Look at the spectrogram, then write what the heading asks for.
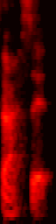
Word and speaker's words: facet: In general, like in any part of facet of life, faucet, I think it's pronounced facet, not faucet. Faucet's what water comes out of.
